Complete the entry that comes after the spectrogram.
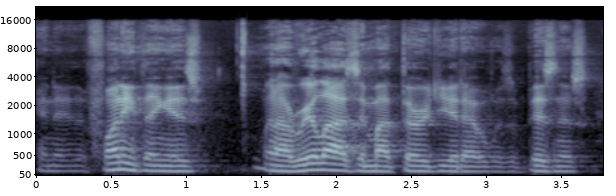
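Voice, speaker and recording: A middle-aged man with a New York accent, hosting a casual podcast chat and telling stories in a relaxed, reflective way from a high-rise studio on a boom mic. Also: quick pace. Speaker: podcast host. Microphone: studio mic on boom arm.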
